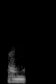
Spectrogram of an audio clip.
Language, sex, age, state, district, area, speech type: Punjabi, male, 18-30, Punjab, Fazilka, rural, conversation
